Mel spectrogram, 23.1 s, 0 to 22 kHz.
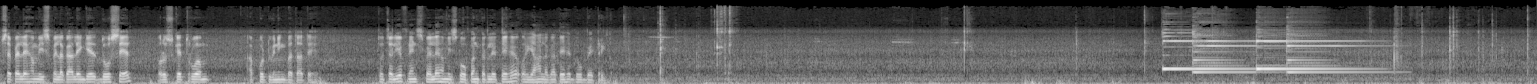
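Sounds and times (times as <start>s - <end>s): doorbell ding-dong chime: 17.4s - 21.2s.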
